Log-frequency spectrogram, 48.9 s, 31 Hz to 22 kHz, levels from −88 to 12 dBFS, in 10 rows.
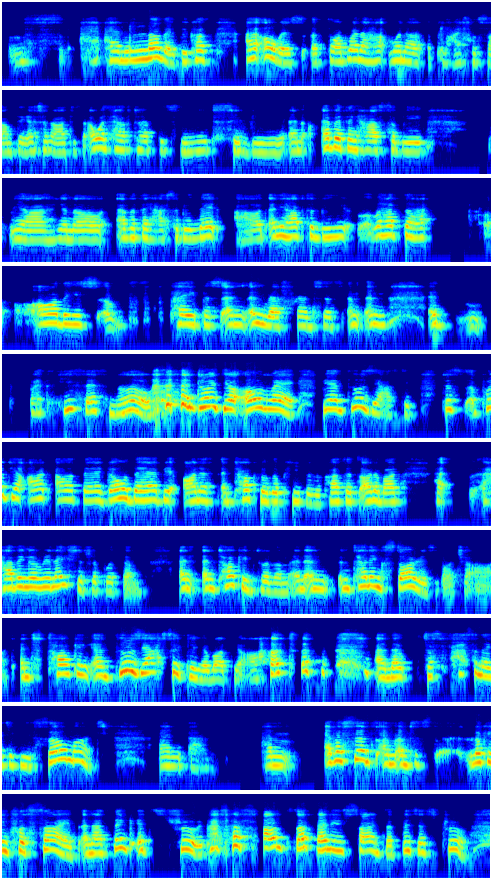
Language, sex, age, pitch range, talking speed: English, female, 30-49, 205-275 Hz, 175 wpm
